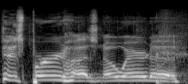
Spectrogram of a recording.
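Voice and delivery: high, slow mocking whine of an activist. Friend mocks animal rights activists, whiny. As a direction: parody the bird lovers, drawn out. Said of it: "They're like".

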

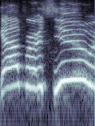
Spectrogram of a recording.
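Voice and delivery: high, slow, drawn-out cry of delight; happy greeting. Retold or imitated. Star so happy every time he sees her, high delighted cry. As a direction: imitate someone overjoyed, high and stretched out.

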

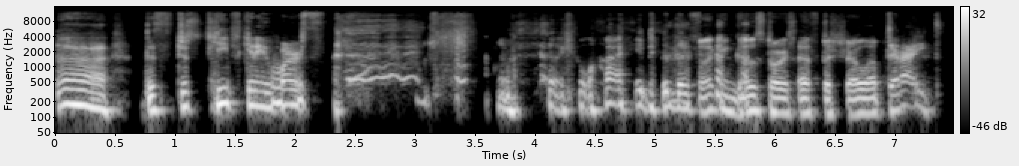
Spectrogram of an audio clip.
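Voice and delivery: high, laughing lament; exasperated whine. Retold or imitated. Complaining the ghost horse showed up tonight, exasperated whine. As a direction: wail helplessly, breaking into a high laugh. Exasperated that the night gets worse.

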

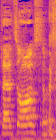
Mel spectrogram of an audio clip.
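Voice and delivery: ordinary talk

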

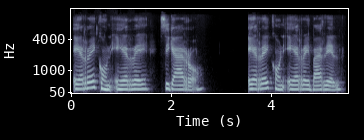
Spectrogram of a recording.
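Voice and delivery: slow Spanish tongue twister, rolling every R in "R con R cigarro"; rolled R tongue twister. Shown as a demonstration. Teaching a friend's tongue twister, slow rolled R's. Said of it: "here's the phrase".

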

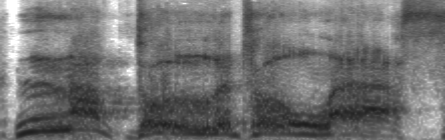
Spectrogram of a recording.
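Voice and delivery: giant's roar. Acted. Chip, grown giant, roaring at the creature, slow thunderous shout. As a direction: bellow it as he grows huge. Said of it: "and he just".

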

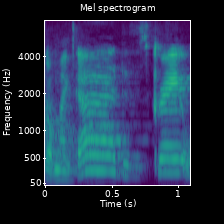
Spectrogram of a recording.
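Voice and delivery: gushing over her growing page, mock excited; excited quote. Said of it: "And I was like".

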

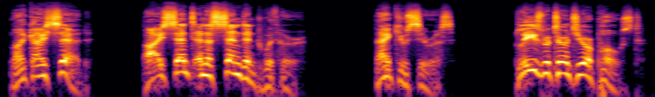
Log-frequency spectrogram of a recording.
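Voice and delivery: lightly voiced Oral, firm and polite; commanding leader. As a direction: send the guard back to his post. Oral dismissing the guard.

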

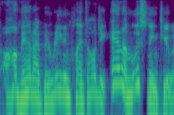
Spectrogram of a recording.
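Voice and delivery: high, quick imitated fan; gushing fan. People in serious circles greeting the host, imitated gushing fan. Voicing gushing fans he meets.

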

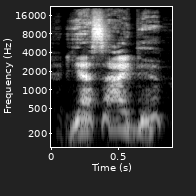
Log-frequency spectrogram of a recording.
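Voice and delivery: loud high eager yell; mock enthusiastic cry; excited shout. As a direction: blurt it out eagerly. Yarael Poof's excited answer.

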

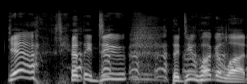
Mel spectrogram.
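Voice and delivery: high and laughing, yeah yeah; laughing agreement. Retold or imitated. Son answering his dad about hugging guys, high laughing. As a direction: giggle through they do hug a lot.

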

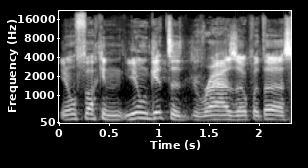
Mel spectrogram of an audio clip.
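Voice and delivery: loud, jeering schoolyard taunt; mock bully. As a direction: sneer it like a playground bully. Mocking the hostile American kids.

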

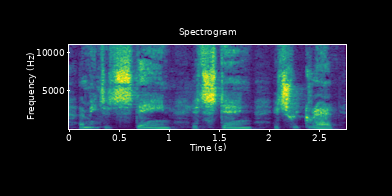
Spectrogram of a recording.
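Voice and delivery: ordinary talk, nothing marked

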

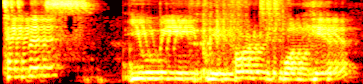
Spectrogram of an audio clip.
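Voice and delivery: high, bright AI announcer; the computer rewarding the troubleshooters, in a chirpy synthetic voice; cheery computer voice. Acted. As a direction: sing out the congratulations like a cheerful machine.

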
